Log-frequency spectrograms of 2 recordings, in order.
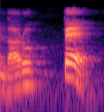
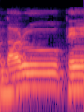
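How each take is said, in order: First: The last syllable starts with a tense consonant. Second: The last syllable starts with a plain consonant. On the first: "이렇게 된 소리가 됐다는 뜻입니다" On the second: "원래 된 소리가 아니죠"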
